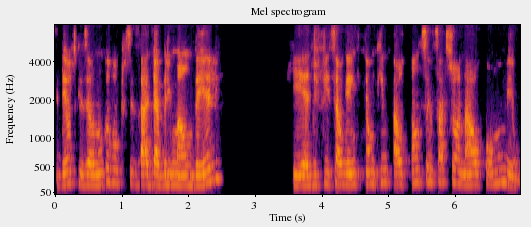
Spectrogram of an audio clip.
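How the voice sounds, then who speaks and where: She speaks in a normal speaking voice, a woman at medium pitch with ordinary pitch variation. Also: moderate pace. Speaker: laser therapy instructor. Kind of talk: lecture. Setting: online live stream.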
